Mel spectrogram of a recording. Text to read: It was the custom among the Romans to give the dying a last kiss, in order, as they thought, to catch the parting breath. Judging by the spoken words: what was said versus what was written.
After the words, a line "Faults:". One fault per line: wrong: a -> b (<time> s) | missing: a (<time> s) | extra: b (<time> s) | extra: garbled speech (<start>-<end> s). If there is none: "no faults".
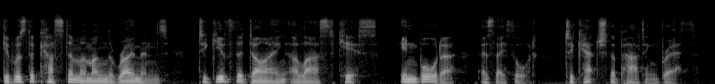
It was the custom among the Romans to give the dying a last kiss, in border, as they thought, to catch the parting breath.
Faults:
wrong: order -> border (4.2 s)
